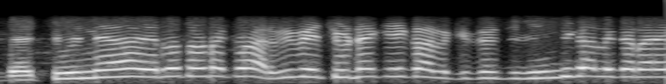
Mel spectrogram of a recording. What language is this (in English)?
Dogri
